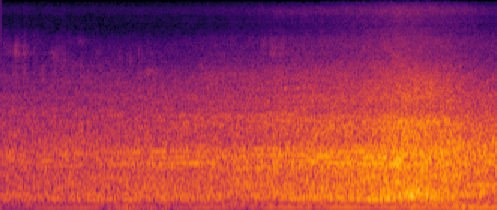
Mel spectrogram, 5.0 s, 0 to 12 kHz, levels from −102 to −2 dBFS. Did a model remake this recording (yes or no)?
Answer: yes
